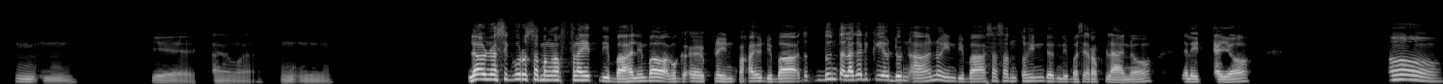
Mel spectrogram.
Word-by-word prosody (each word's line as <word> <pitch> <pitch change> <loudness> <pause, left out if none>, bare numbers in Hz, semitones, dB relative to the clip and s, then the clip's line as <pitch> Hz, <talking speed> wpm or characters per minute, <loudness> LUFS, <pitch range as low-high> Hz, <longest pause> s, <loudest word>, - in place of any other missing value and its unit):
Mm, 100 -6 -12 0.7
yes 95 -5 -11 0.2
tama, 85 -3 -15 0.3
mm. 85 -3 -15 1.4
Lalo 235 +1 +7
na 230 - +6
siguro 235 0 +1
sa 230 - +2
mga 205 -2 +3
flight, 200 -1 +3
di 165 -4 0
ba? 135 -1 +5
Halimbawa 160 +3 +4
mag-a-airplane 140 0 -3
pa 140 - -5
kayo, 155 +1 0
di 140 - -3
ba? 140 +1 +3
Du 200 - -9
dun 240 +6 -3
talaga 210 -1 +3
kayo 210 -4 -1
dun 195 -1 +1
ano, 155 +6 -2
hindi 160 -7 -4
di - - -13
ba 135 0 0
sasantuhin 160 0 -6
dun 150 -4 -3
di 130 - -4
ba, 125 - -9
sa 130 +1 -5
eroplano 120 +3 -4 0.2
na - - -6
late 130 -3 -4
kayo. 120 +4 -1 1.4
Oo, 205 -9 0
145 Hz, 155 wpm, -20 LUFS, 125-195 Hz, 1.4 s, Lalo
